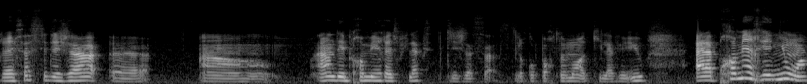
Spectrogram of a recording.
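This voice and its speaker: Lively intonation and big swings in loudness mark this fairly slow delivery. Long, frequent pauses break up the speech. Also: woman, fairly low pitch for a woman. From Flanders, Belgium. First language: Dutch (speaking French). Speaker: YouTuber. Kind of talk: storytime. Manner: hesitant, many fillers.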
